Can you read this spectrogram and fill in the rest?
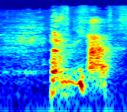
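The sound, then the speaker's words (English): A single sneeze with a brief sharp intake followed by a breathy, hissing burst lasting about half a second, standing out clearly against a quiet background with no talking. “Bless you.”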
